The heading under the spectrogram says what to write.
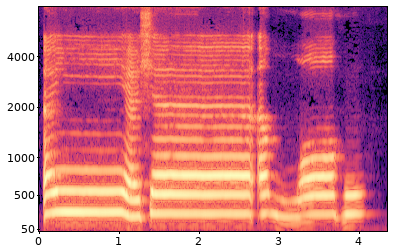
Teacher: Lam jalalah dibaca dengan tebal karena lafaz jalalah ini sebelumnya berharokat fathah yaitu ayyasha'a sehingga lamnya kita baca dengan tafkhim atau dengan tebal.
